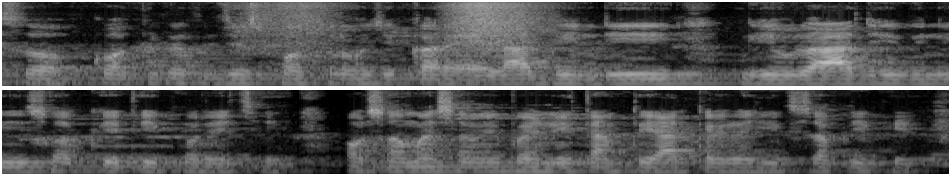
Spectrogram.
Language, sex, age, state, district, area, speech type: Maithili, male, 30-45, Bihar, Sitamarhi, urban, spontaneous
